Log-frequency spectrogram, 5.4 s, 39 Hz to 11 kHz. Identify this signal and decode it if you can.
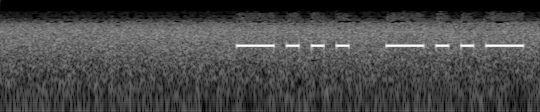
Morse code, heard as a keyed tone, about 10 wpm, 1100 Hz, with noise. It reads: BX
